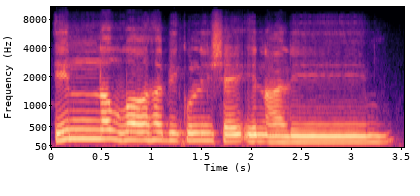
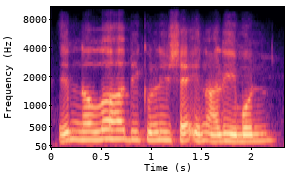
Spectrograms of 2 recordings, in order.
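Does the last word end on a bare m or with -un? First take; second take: bare m; -un ending. First: The last word ends on a bare m. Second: The last word ends with a -un ending. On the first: The speaker calls it right. "alimun itu ya di sukun" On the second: The speaker calls it wrong. "bukan ... tidak betul ya"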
